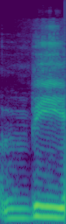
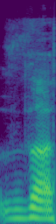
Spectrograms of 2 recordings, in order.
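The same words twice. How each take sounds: First: The vowel is long, like 'thee'. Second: The vowel is short, like 'thuh'. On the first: "if the the next word begins with a vowel, it's going to be the" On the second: "if it starts with a consonant, then it's the"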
